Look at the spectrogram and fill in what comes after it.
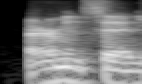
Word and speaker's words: Hermansen: Hermansen, you got it.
